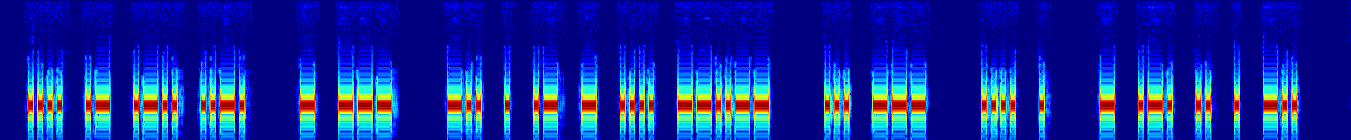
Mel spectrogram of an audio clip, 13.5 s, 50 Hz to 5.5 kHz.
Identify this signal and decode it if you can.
Morse code, heard as a keyed tone, about 25 wpm, spaced as for 20 wpm, 700 Hz. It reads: HALF TO DEATH, SO HE TRIED
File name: Pinocchio / Pinocchio ch1 15 25 ik1hge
